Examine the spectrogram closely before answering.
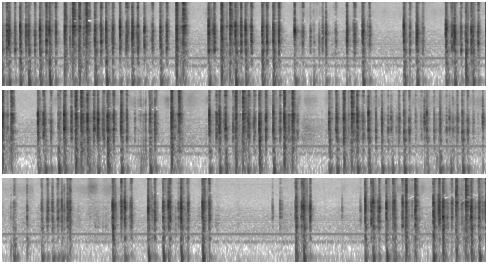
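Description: Rapid keyboard typing clicks in runs of one to three seconds, broken by short pauses, used as a typing sound effect, with a faint steady hum underneath.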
